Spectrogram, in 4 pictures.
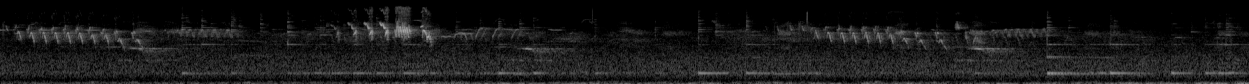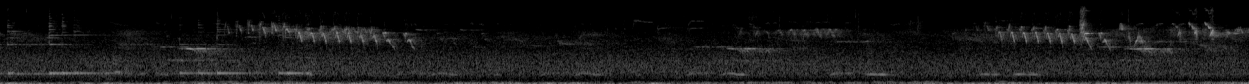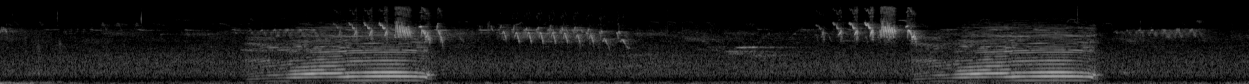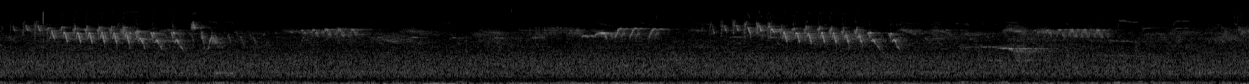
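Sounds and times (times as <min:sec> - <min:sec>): birds chirping: 0:00.0 - 0:49.9
cows mooing: 0:34.2 - 0:36.0.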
